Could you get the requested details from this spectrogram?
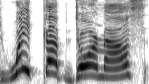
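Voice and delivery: loud, high wake-up call; crying out. A narrator's reading. Hatter and March Hare waking Dormouse, loud cry. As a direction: call out sharply to rouse a sleeper. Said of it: "they both cried".

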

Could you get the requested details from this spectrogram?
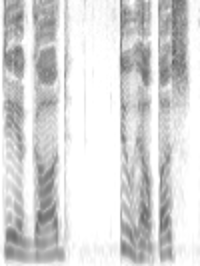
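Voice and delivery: mild storybook lament; crying out. A narrator's reading. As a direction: plead for help as a despairing little girl, understated. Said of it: "she cried".

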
